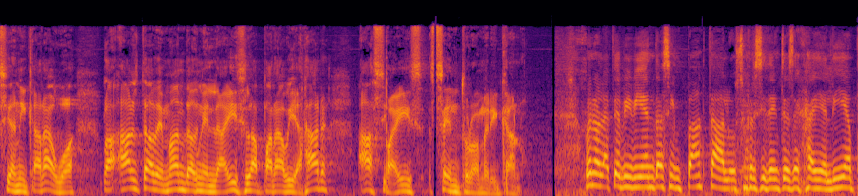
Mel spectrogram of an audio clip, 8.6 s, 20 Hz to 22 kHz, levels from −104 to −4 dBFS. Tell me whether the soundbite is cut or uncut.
cut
